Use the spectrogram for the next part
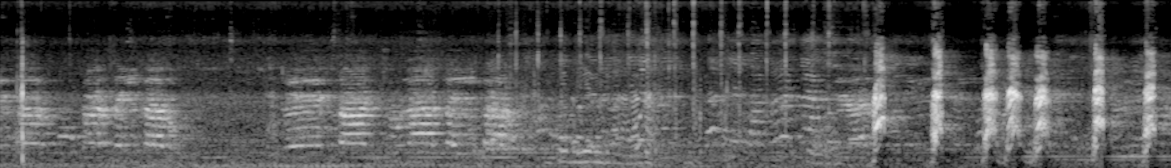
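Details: Indian pariah dog puppy: after several seconds of muffled human voices, a run of sharp, short, high yips comes in bursts, roughly six in the last three seconds.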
